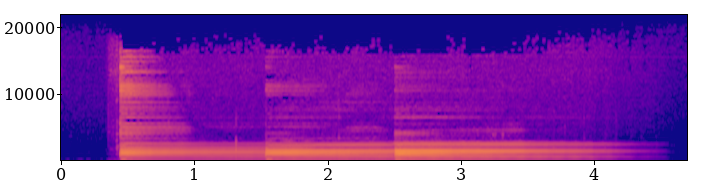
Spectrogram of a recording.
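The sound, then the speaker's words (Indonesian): A clock bell chimes three times in steady succession to mark three o'clock, each bright, ringing strike overlapping the lingering tone of the last before the sound slowly fades out. No voices are heard. “Untuk jam 3, lonceng akan berbunyi tiga kali.”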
